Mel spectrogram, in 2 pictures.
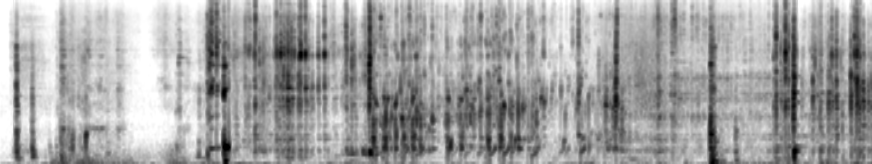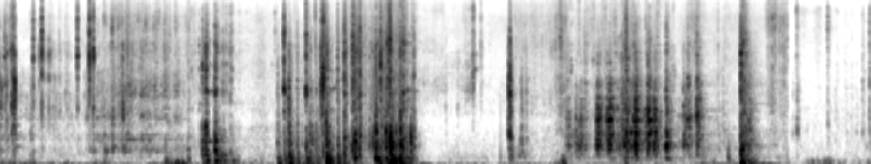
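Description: Plastic bottles and containers rattle and knock as they are handled.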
